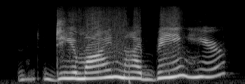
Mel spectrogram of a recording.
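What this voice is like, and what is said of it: Shaky voice. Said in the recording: “in a shaky voice”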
